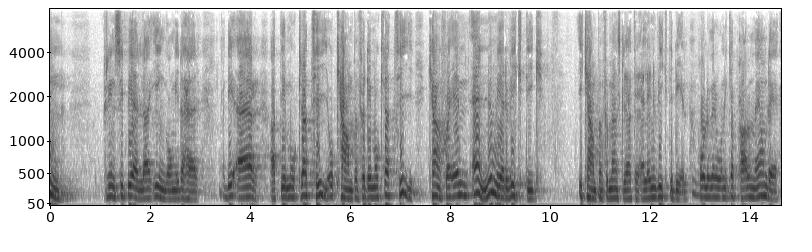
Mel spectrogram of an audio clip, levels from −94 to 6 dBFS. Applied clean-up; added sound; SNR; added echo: none; none; none; none.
